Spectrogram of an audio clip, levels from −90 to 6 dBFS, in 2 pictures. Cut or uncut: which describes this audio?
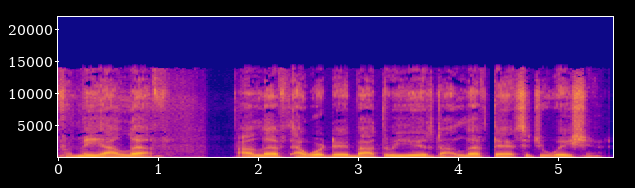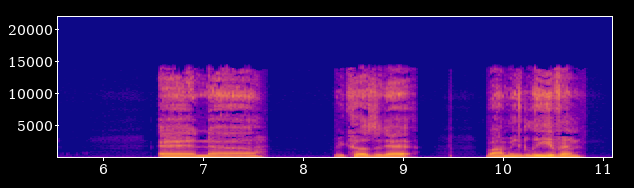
uncut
